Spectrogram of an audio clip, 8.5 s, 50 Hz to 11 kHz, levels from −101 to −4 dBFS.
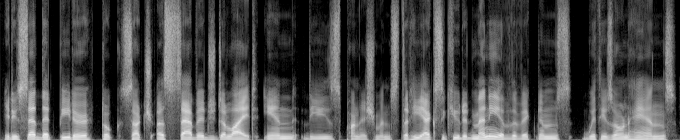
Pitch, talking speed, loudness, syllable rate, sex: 115 Hz, 170 wpm, -20 LUFS, 4.5 syllables/s, male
